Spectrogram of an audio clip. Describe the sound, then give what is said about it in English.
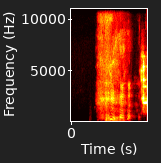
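A short rough clatter, then a bright metallic clink with a high ringing tone as an object drops against a bowl. “God damn, why is there a bowl there? I dropped my...”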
